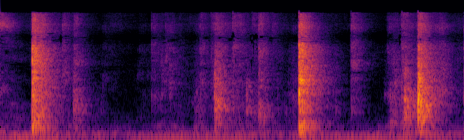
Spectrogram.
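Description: Toy packaging crinkling and rustling as it is handled and pulled from a box, with a few sharp crackles, the loudest about one and a half seconds in.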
